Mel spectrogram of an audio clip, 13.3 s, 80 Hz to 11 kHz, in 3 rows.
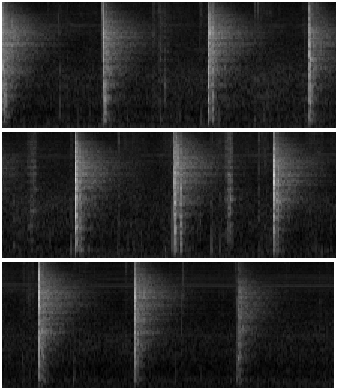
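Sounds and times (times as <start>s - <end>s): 
foley footsteps walking with a cane: 0.0s - 10.0s.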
